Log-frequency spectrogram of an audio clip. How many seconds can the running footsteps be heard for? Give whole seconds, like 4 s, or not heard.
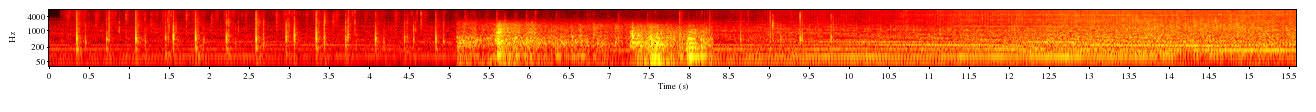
10 s.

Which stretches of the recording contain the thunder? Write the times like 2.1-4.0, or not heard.
5.1-8.3.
